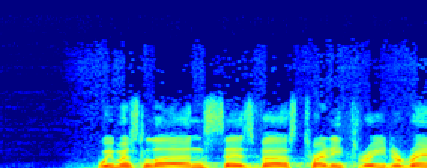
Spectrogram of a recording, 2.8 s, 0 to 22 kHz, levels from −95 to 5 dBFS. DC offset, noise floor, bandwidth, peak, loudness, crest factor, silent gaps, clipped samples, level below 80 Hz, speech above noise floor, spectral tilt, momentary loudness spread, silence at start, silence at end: under 0.1%; -68 dBFS; 9.4 kHz; -4 dBFS; -19 LUFS; 14 dB; none; under 0.1%; -60 dBFS; 50 dB; -5.5 dB/octave; 4 LU; 0.65 s; 0 s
